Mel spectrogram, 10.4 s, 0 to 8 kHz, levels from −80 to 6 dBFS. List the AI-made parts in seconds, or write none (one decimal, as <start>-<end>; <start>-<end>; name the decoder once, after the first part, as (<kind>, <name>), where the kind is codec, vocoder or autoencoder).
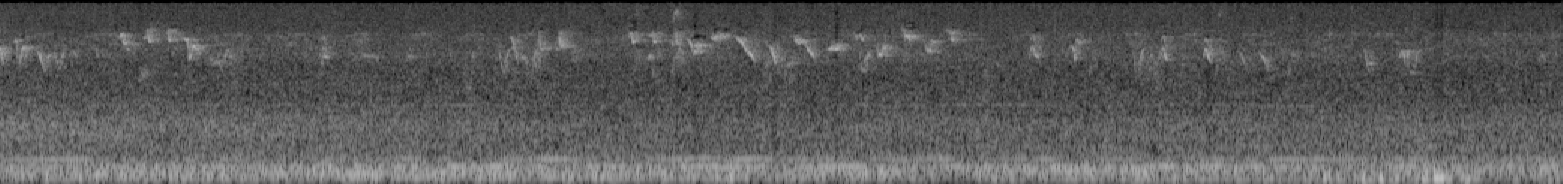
0.7-3.0 (vocoder, BigVGAN v2); 4.1-6.3; 9.6-10.4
